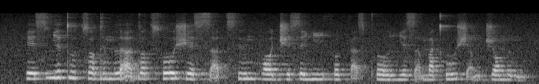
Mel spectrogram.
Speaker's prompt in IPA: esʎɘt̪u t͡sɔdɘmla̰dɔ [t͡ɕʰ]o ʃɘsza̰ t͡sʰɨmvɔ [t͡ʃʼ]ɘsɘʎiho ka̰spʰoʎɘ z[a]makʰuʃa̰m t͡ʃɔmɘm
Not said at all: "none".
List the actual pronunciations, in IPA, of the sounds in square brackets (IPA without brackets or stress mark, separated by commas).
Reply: t͡sʰ, d͡ʒ, a̰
